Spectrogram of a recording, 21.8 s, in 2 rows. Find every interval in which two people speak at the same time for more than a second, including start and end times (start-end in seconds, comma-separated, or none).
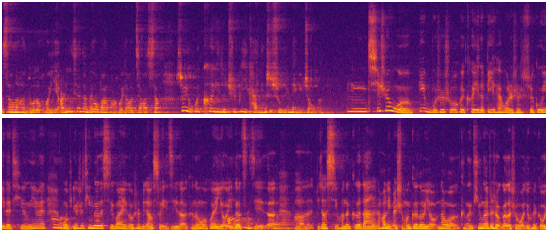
15.4-16.6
